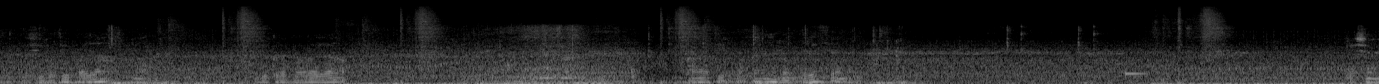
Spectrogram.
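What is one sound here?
A truck engine rumbles at idle.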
